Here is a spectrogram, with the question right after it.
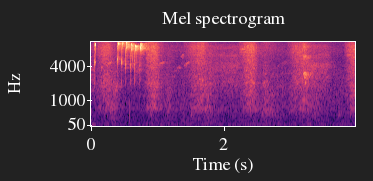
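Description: A squirrel gives a quick run of five very high, sharp chirps, then falls quiet.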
